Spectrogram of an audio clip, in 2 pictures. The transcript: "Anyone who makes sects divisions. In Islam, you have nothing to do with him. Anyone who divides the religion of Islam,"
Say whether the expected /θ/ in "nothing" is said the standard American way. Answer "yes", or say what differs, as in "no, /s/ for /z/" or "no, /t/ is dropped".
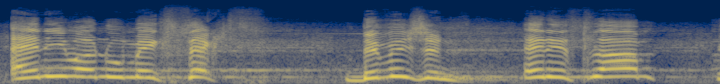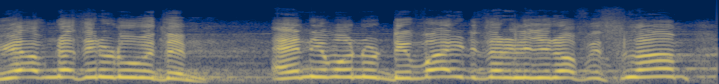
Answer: no, /t/ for /θ/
